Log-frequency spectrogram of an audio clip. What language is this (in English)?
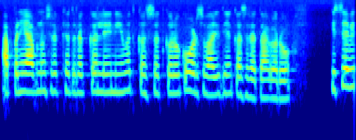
Punjabi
